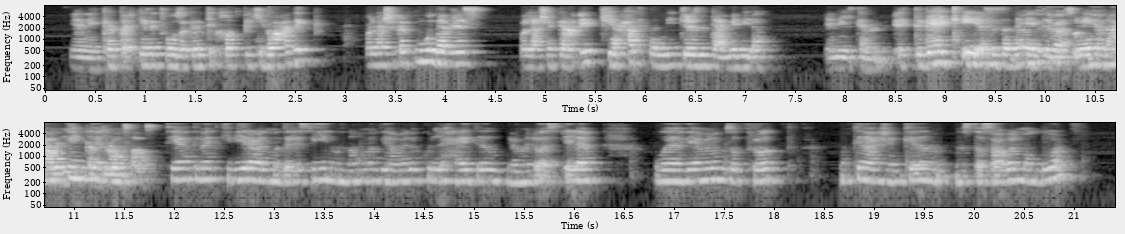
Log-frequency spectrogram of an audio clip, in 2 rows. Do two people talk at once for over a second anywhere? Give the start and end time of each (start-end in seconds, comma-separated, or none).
9.2-11.6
